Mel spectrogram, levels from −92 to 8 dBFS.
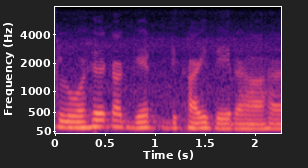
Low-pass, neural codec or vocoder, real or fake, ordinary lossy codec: none; none; real; none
